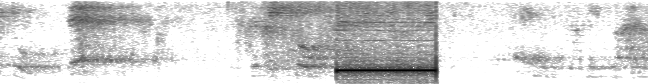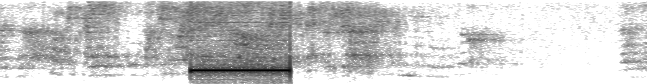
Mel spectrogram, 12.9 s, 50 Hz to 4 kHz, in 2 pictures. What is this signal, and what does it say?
Ringback tone (Europe, 425 Hz), with speech.
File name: out- -2018- - - .33202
